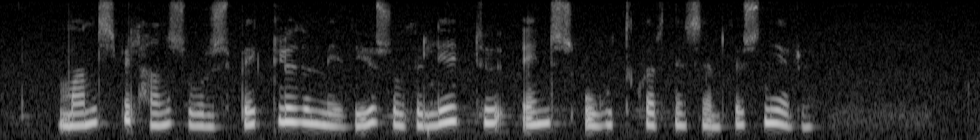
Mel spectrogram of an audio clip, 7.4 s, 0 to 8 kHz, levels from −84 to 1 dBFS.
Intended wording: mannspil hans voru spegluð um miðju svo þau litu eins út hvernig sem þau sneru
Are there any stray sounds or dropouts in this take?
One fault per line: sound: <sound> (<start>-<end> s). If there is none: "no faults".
no faults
